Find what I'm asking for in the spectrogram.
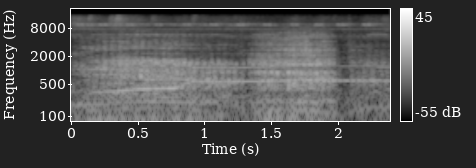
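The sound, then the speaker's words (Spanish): A ferocious werewolf roar, loud, rumbling deep and growling for about two seconds with a second surge near the end; no one speaks. “En un lobo violento, iracundo y feroz que destruye todo a su paso.”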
